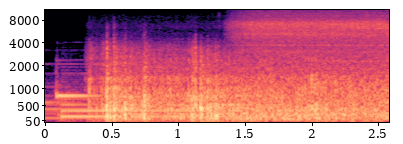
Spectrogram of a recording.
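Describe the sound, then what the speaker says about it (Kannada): A storm sound effect for a children's story: a loud, sudden rush of blowing wind and rumbling, thunder-like crashes that swells in and holds steady, with a bright hiss rising near the end. "ಆಗ ಆಕಾಶದಲ್ಲಿ ಜೋರಾಗಿ ಬಿರುಗಾಳಿ ಬೀಸುತ್ತಾ ಬಂತು"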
